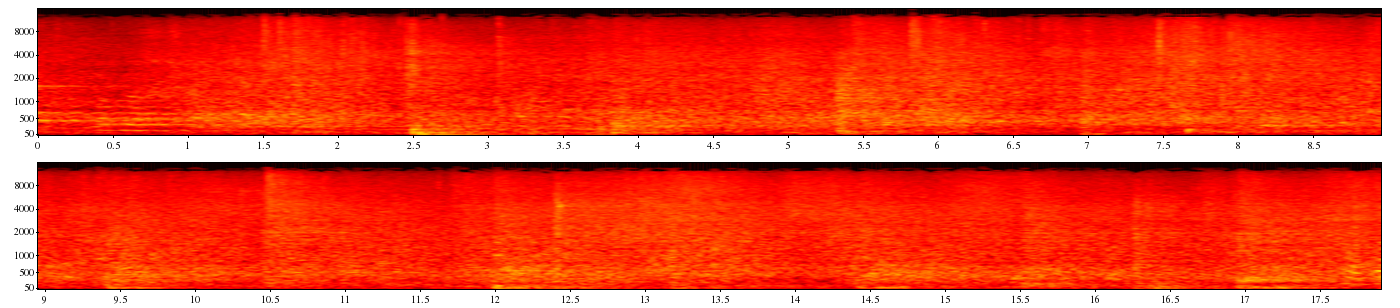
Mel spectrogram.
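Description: Water laps and splashes close by in a large echoing hall.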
